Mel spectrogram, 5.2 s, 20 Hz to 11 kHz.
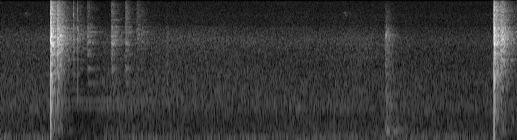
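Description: Umarex Walther P38 CO2 blowback BB pistol fired indoors on a tabletop: sharp isolated cracks with a metallic slide clack, one shot near the start, a softer pop later and another crisp shot at the end, separated by quiet pauses.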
